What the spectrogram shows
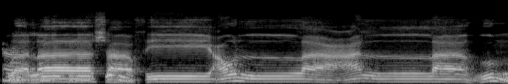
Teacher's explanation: Masuk dengan tidak mendengung. Langsung masuk ke huruf lam, tanwinnya tidak dibaca, tetapi tidak mendengung. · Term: idgham bila gunnah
